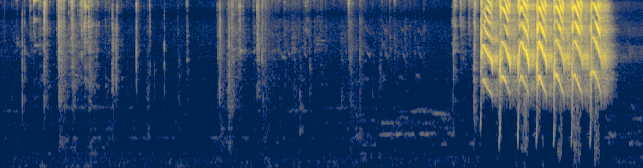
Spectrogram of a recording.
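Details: Rose-ringed parakeet giving a burst of loud, harsh, rapidly repeated screeches for about two seconds near the end, after a long stretch of faint clicks and scattered soft chirps; the call is repeated to make other birds sing.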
